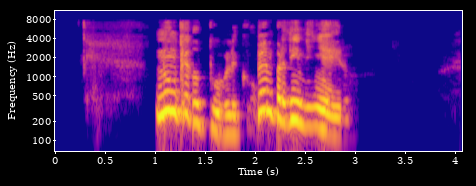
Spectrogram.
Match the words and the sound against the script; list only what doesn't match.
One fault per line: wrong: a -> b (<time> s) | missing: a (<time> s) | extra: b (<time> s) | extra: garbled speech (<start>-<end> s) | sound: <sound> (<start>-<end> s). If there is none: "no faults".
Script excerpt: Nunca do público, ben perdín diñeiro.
no faults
